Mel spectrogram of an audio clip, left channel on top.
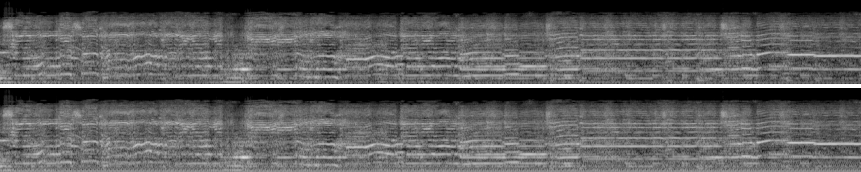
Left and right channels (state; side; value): noise; right; hum, 16 dB below the sound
